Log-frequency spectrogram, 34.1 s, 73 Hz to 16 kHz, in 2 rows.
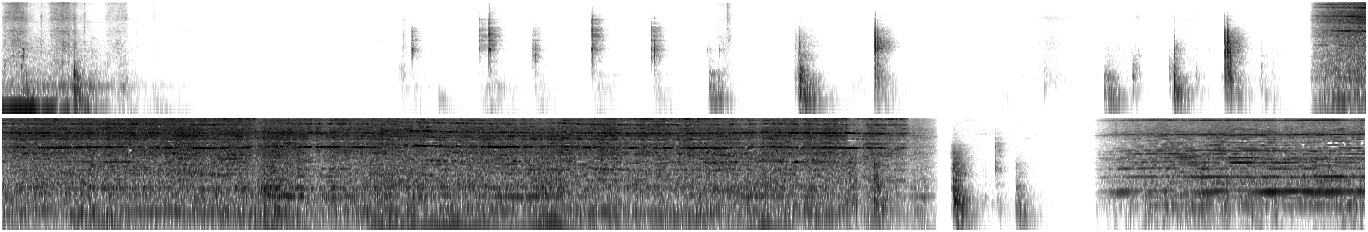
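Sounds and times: table saw running: 0:16.4 - 0:28.8.

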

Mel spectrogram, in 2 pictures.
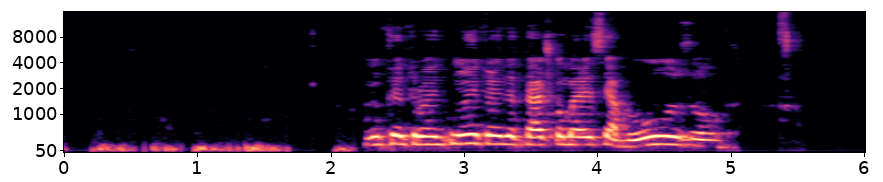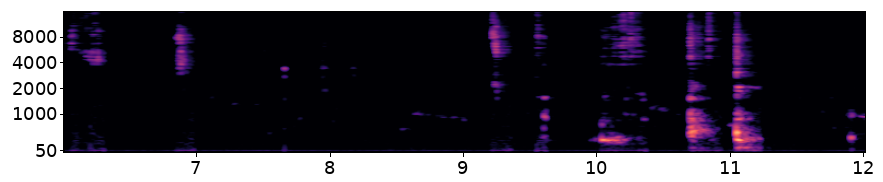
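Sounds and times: chewing salad: 0:05.3 - 0:08.6, 0:09.2 - 0:11.0.

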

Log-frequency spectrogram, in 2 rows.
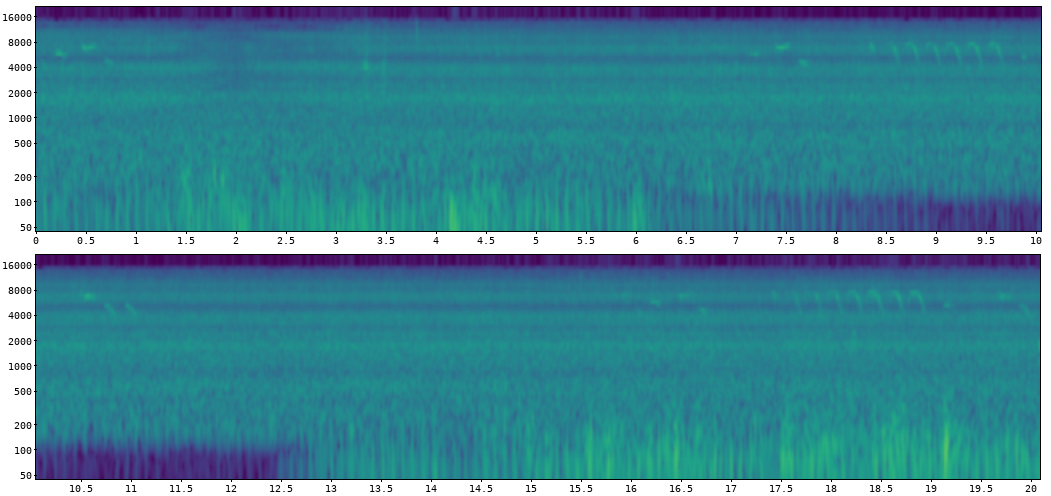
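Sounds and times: wind buffeting microphone: 0:00.0 - 0:07.4, 0:12.9 - 0:20.0
water rushing over a weir: 0:00.0 - 0:20.0.

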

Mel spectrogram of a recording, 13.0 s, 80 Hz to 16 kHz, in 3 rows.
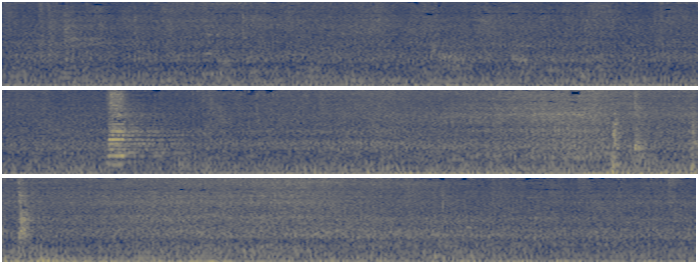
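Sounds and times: passing vehicles rumble: 0:00.0 - 0:13.0.

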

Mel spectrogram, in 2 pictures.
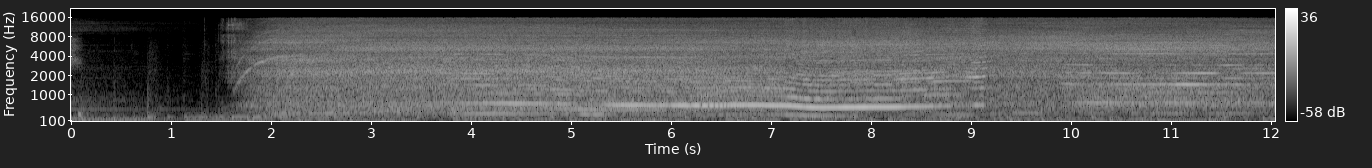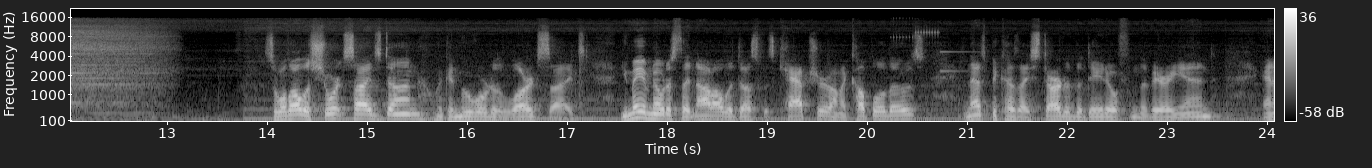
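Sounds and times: router bit cutting plywood: 0:01.5 - 0:13.1
router motor running: 0:01.5 - 0:13.1
dust extractor rushing: 0:01.6 - 0:05.9.

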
